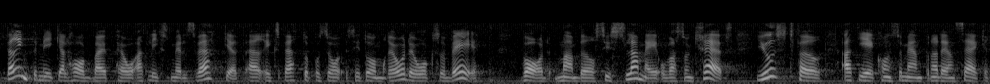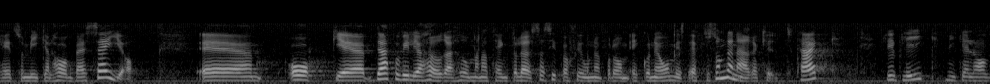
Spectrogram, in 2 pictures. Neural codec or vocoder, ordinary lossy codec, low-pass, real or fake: none; none; 7.2 kHz; real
